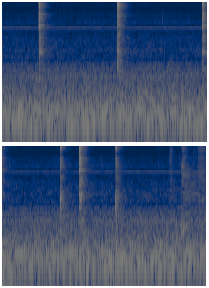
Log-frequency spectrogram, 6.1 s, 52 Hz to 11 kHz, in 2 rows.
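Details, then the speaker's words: BK Precision 1735 0–30 V 3 A linear bench DC power supply, passively cooled: sharp single clicks at uneven gaps over a quiet hum as voltage is adjusted; relays switching at certain voltage ranges, normal. "and I forgot to mention that the you'll hear various clicking sounds when you go through certain voltage ranges"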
